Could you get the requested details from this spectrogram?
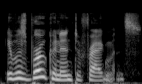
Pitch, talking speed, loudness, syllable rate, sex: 240 Hz, 210 wpm, -20 LUFS, 6.1 syllables/s, female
